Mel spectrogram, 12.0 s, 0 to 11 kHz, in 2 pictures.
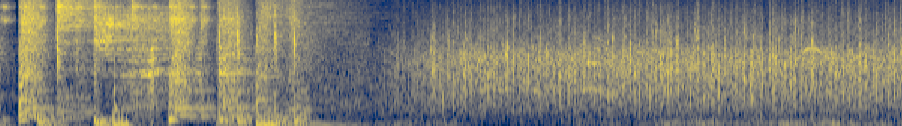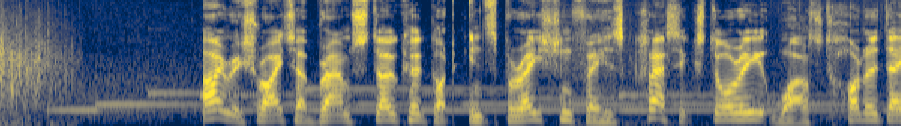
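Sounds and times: large crowd applauding: 2.5 - 6.6.

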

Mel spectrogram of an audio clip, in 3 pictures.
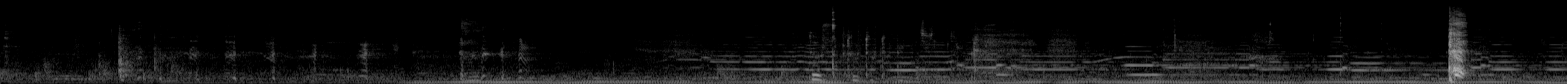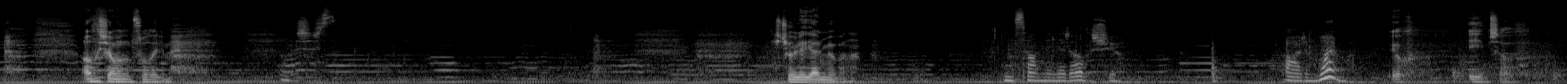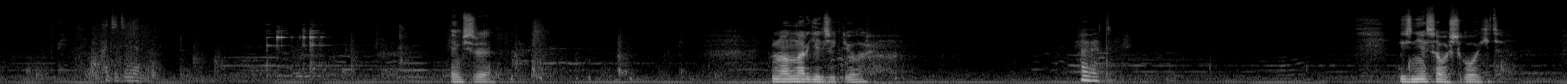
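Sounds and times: soft background score: 0.0 - 47.0
person coughing: 4.6 - 5.4, 14.5 - 14.8.

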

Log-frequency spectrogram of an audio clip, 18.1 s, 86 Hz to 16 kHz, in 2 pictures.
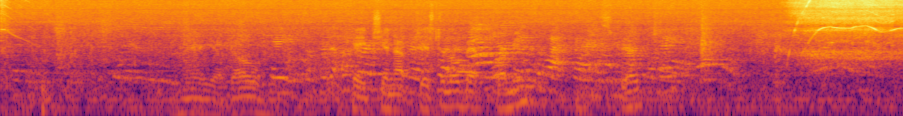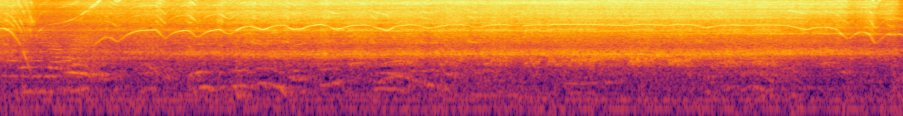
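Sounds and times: dental drill whining: 0.0 - 0.6, 7.7 - 18.0.

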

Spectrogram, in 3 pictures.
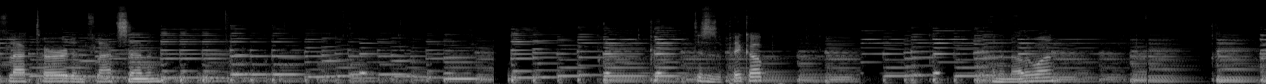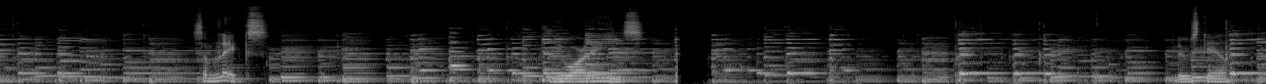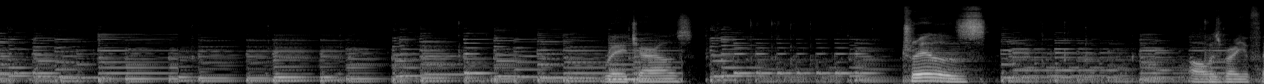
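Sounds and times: piano playing blues phrases: 0.0 - 37.9.

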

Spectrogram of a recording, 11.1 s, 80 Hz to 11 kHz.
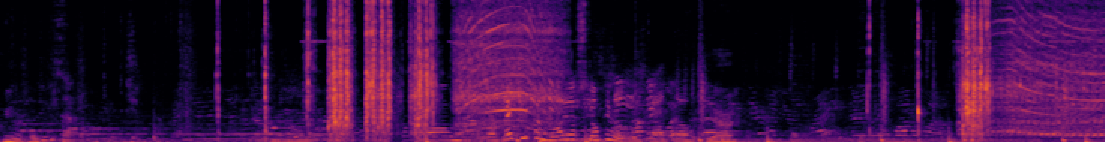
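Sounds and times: power drill motor whining: 3.0 - 5.8, 9.5 - 11.0.

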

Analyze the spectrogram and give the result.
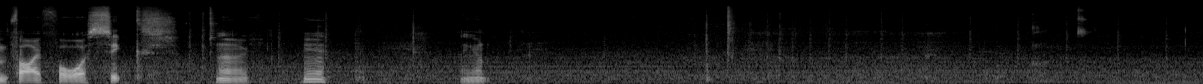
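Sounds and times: faint steady hum: 0.0 - 12.0
soft irregular ticks: 7.3 - 12.0.

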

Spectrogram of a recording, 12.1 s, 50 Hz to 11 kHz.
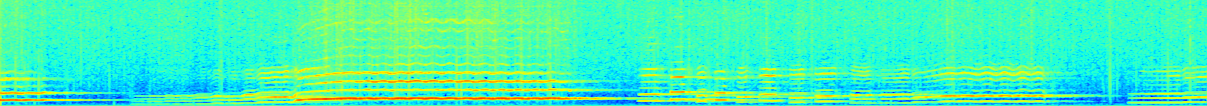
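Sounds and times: soprano singing: 0.0 - 12.0.

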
